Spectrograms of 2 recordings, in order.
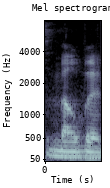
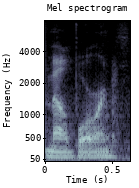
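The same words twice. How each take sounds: First: Melbourne is said the Australian way. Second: Melbourne is said the American way. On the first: The speaker calls it right. "she taught me it's Melbourne" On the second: The speaker calls it wrong. "not Melbourne ... I used to say Melbourne like a Yankee"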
